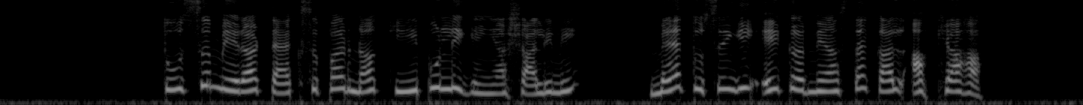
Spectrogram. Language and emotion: Dogri, angry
